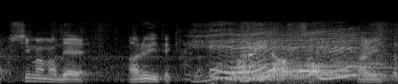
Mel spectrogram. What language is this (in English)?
Japanese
